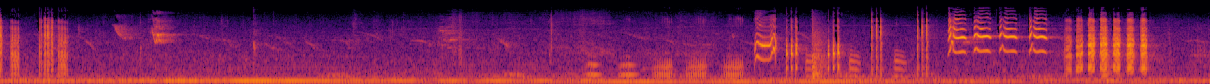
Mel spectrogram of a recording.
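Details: Common myna making varied noise: scattered harsh notes and clicks, building to bursts of fast, repeated ringing chatter, over a low steady hum.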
